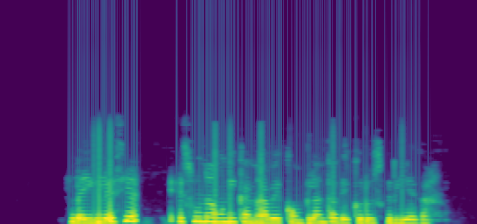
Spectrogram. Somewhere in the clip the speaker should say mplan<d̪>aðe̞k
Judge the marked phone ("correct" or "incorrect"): incorrect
